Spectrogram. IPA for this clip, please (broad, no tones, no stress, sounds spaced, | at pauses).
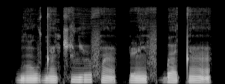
ɡ õ w d ɐ̃ t͡ʃ lʲ ɵ f ɐ̃ | ɭ ẽ f ɓ ɐ t ɐ̃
